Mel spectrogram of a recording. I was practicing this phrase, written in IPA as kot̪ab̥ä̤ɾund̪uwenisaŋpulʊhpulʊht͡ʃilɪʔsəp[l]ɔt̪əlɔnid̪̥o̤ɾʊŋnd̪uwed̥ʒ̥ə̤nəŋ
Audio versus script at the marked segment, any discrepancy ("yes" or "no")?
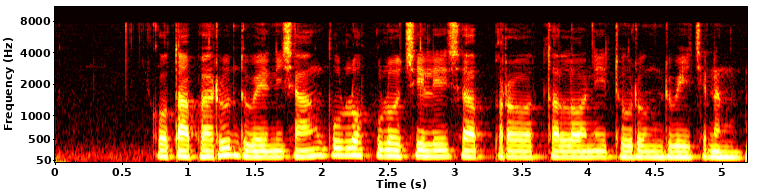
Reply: yes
